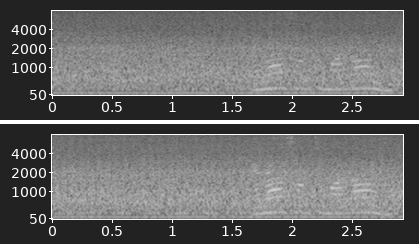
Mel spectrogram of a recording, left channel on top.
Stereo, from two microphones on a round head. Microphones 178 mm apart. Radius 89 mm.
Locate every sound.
1.6 s a woman speaking: 50° right (ahead or behind)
